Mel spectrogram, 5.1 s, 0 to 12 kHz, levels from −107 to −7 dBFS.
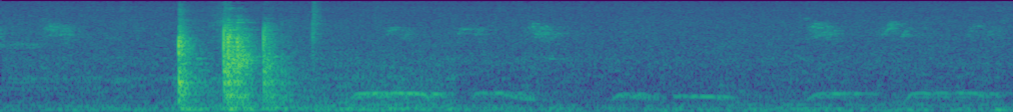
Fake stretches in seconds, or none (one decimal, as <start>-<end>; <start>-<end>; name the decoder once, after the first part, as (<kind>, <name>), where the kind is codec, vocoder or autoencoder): none

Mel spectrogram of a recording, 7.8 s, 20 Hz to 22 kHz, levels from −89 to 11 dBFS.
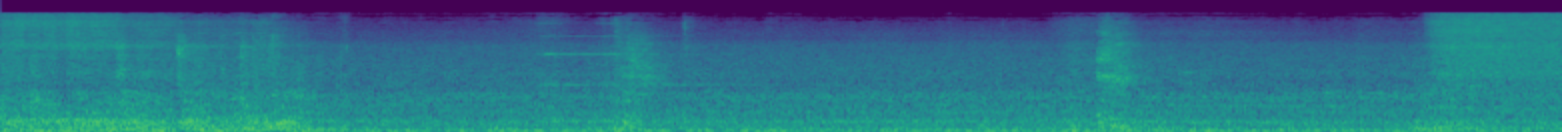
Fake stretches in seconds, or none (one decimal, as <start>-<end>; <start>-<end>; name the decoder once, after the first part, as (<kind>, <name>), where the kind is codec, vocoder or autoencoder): none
